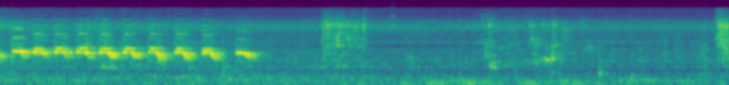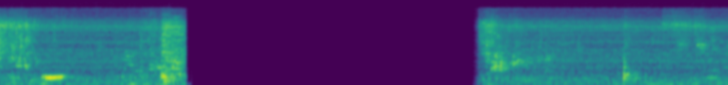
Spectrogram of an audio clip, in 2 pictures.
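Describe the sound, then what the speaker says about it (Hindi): Water is poured in repeated splashy bursts from a steel glass into a pot for vegetable pulao, close by, with a shrill whistling tone early on and a long silent gap before the pouring resumes. "हमने पानी ऐड करना है इसके अंदर"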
